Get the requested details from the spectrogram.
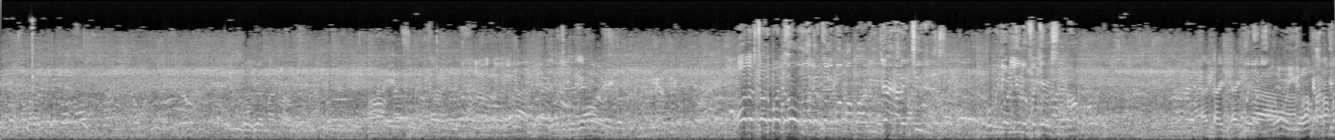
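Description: A crowd chatters loudly all around in an echoing hall.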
